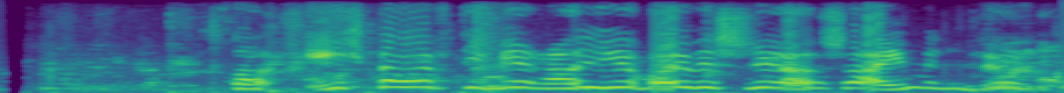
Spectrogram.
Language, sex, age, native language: Icelandic, other, 13, French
